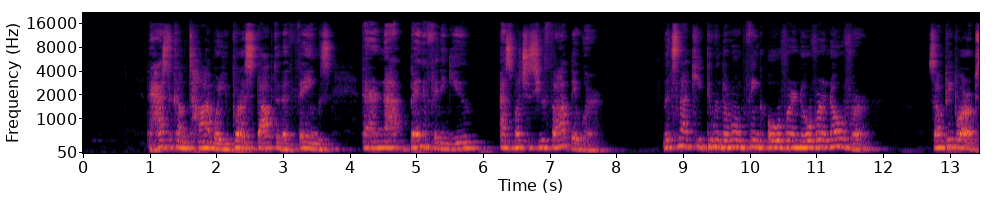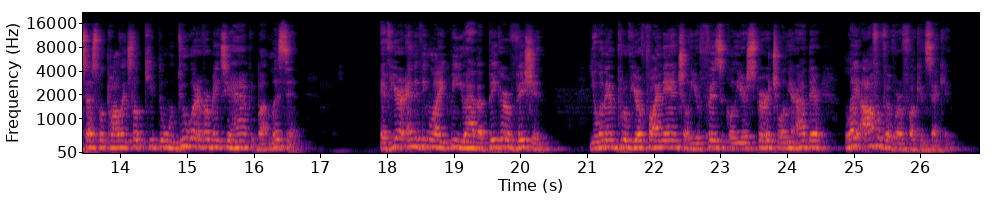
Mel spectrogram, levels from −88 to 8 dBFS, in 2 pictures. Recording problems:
off-mic speech; far
room echo; slight; dies away in 0.4 s

